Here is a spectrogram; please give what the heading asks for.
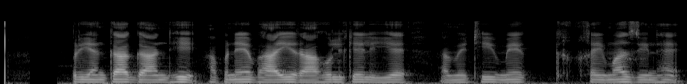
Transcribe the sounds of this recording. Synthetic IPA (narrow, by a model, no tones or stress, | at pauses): pɾijə̃ŋkaɡãːnd̪ʱiɐpnebʱaːiɾaːɦʊlkelieɐmɪʈʰimẽxiːmazɪnɦɛ̃ː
